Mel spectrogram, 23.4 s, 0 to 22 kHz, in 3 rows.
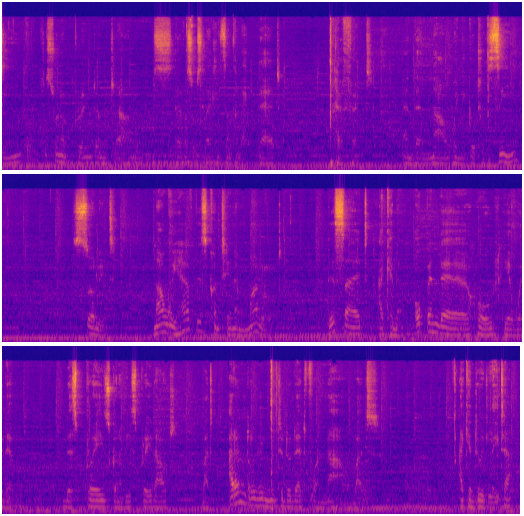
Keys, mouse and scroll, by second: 0.5 z, 3.1 click, 5.2 Tab, 6.5-7.7 scroll down 1, 7.7 z, 10.2-11.6 scroll down 4, 12.4-14.0 middle drag, 14.3-15.9 scroll up 2, 19.9 KP_1, 21.0-22.1 scroll down 3.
